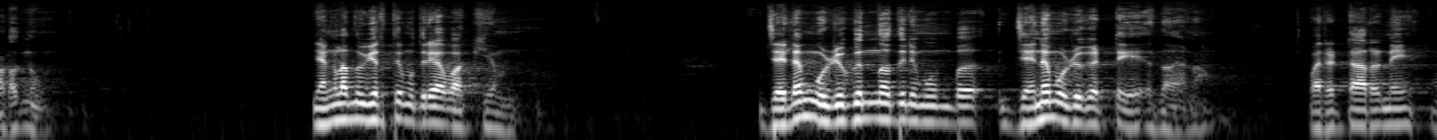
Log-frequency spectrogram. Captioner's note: Speaks in Malayalam – not transcribed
